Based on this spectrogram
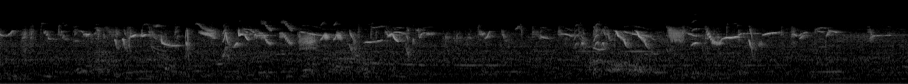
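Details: Goldfinch hybrid singing a continuous high twittering song of rapid chirps, slurred whistles and buzzy trills over a steady background hiss.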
